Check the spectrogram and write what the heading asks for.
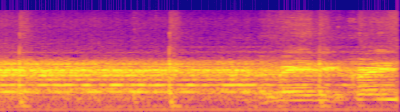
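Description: Movie trailer soundtrack: sustained, steady music tones, with dialogue from the trailer starting near the end.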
